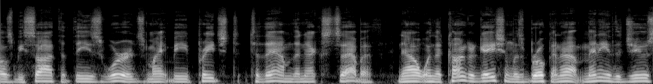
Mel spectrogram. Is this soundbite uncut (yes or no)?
no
